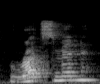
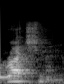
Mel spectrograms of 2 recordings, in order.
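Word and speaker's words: Rutschman: so I have adley rutz rutz rutzman or rutchman I've heard it pronounced both ways but I'm going to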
